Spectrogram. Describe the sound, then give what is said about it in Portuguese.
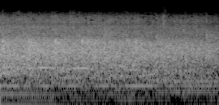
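Steady applause at a church gathering in Angelim for members of the Assembleia de Deus church, a dense rush of many hands clapping at a fairly loud, even level for a couple of seconds, with a faint low hum beneath. “Uma salva de palmas para os nossos irmãos da Assembleia de Deus.”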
